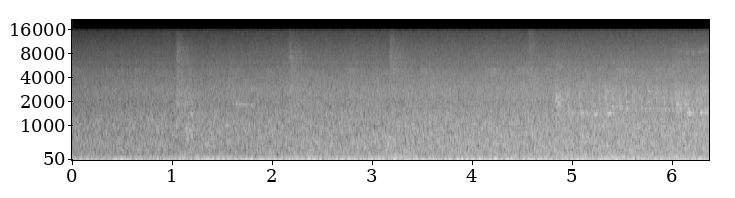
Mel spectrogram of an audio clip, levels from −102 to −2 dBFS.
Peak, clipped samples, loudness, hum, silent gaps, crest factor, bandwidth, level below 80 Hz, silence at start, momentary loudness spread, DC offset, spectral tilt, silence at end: -8 dBFS; under 0.1%; -25 LUFS; none; none; 16 dB; 16 kHz; -26 dBFS; 0 s; 8 LU; 1%; -4 dB/octave; 0 s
